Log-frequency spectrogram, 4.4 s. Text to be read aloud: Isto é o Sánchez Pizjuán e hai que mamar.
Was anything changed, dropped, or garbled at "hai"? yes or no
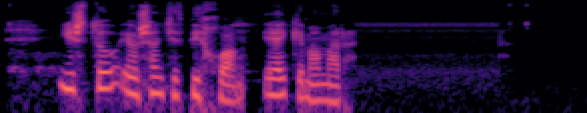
no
